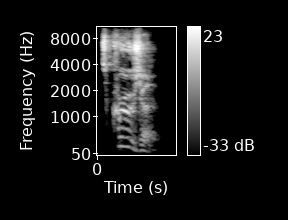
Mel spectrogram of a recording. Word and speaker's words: Cruzan: Some Cruzan rum, no less. – Yeah, Cruzan rum. Cruza. Yeah, there's another pronunciation for you. You hear that? Cruzan. – Oh, right. – It's Cruza.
